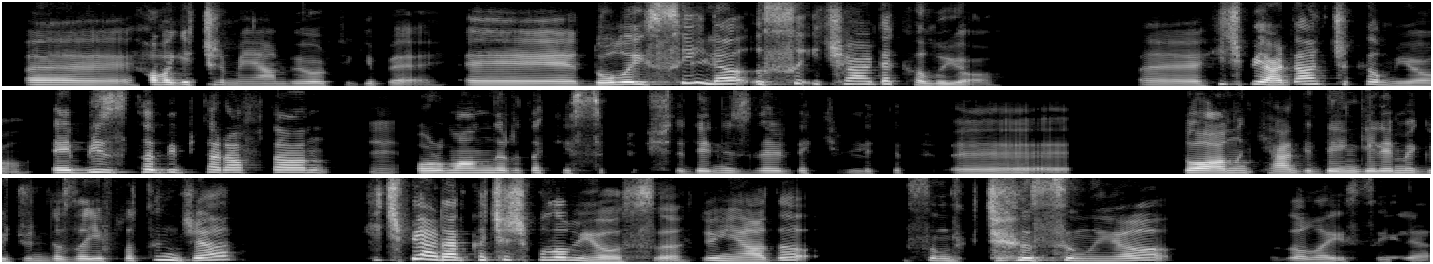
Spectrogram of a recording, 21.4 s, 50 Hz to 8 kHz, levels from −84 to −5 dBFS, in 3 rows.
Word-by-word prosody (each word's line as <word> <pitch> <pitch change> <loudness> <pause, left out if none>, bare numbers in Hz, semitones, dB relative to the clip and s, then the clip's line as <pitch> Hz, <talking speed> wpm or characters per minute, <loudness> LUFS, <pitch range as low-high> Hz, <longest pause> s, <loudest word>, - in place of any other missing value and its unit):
Iıı, 190 -2 -1
hava 210 -1 +5
geçirmeyen 175 -5 -4
bir 170 - -8
örtü 165 0 -6
gibi. 160 +2 -12
Eee, 180 -2 +1
dolayısıyla 240 - +6
ısı 255 +7 0
içeride 265 -2 0
kalıyor, 145 - -6 0.7
ııı, 90 -1 -4
hiçbir 250 -1 -3
yerden 255 +8 +6
çıkamıyor. 215 - -7 0.2
E, 215 +1 +3
biz 245 -1 -1
tabii 245 -2 0
bir 240 - -25
taraftan, 230 -1 +1 0.2
e, 185 0 -18
ormanları 200 +1 +1
da 205 - -6
kesip 195 -1 -9 0.2
işte 185 - -15
denizleri 185 0 -4
de 190 - -9
kirletip, 180 +1 -20 0.2
eee, 85 -1 -8 0.6
doğanın 195 0 +7
kendi 180 -1 -3
dengeleme 180 +1 0
gücünü 185 0 -10
de 190 - -2
zayıflatınca 215 - -1 0.6
hiçbir 255 +9 +3
yerden 280 -6 +7
kaçış 280 0 +1
bulamıyor 225 -13 +1
ısı, 155 +2 -5
dünyada 195 - -2 0.5
ısındıkça 210 +3 -2
ısınıyor, 220 0 +1 0.6
dolayısıyla 480 - -10
195 Hz, 125 wpm, -24 LUFS, 180-240 Hz, 0.7 s, doğanın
